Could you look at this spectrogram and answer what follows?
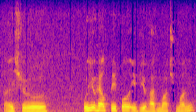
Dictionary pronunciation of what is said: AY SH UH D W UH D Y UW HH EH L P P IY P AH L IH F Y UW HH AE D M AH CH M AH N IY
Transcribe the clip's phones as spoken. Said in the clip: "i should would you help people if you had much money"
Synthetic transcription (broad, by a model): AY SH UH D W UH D Y UW HH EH L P P IY P AH L IH F Y UW HH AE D M AH CH M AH N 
